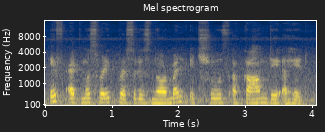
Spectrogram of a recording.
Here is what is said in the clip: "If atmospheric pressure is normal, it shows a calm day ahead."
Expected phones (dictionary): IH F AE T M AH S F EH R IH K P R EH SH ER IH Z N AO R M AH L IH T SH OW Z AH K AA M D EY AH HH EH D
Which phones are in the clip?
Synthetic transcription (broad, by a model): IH F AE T M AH S F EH R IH K P R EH S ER IH Z N AO R M AH L IH T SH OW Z AH K AA M D EY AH HH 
